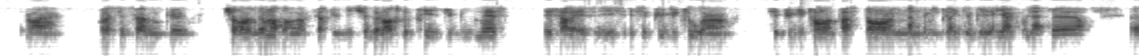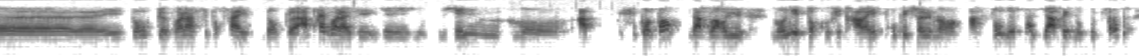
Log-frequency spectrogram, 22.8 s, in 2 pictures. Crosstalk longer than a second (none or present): present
